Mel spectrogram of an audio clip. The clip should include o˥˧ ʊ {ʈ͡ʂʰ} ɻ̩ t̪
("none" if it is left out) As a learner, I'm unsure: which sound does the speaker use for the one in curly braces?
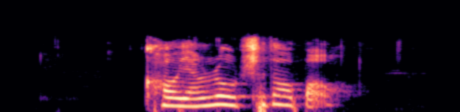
ʈ͡ʂʰ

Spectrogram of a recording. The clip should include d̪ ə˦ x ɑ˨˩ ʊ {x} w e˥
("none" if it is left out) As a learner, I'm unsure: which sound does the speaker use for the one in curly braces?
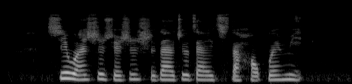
k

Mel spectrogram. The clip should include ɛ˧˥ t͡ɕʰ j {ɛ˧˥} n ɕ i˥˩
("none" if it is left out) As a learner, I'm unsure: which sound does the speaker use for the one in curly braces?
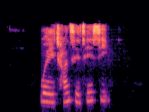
ɛ˥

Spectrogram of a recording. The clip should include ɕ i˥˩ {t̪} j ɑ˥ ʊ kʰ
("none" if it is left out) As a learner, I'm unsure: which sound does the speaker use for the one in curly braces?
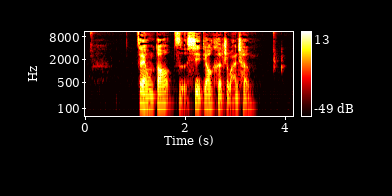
t̪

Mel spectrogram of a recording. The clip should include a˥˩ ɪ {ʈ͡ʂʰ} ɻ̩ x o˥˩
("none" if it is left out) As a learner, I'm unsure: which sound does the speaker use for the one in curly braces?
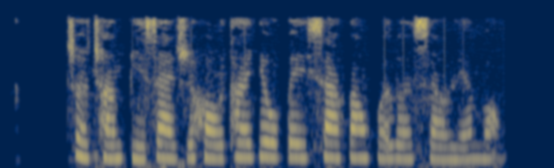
ʈ͡ʂ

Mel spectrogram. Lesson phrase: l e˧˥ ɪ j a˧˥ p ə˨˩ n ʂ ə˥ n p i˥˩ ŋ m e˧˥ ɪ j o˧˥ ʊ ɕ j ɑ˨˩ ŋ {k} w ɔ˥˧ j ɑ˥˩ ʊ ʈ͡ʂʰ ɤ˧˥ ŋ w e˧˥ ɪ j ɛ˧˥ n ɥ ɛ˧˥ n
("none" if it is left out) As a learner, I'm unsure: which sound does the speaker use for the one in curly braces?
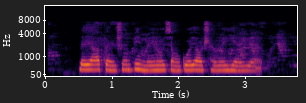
k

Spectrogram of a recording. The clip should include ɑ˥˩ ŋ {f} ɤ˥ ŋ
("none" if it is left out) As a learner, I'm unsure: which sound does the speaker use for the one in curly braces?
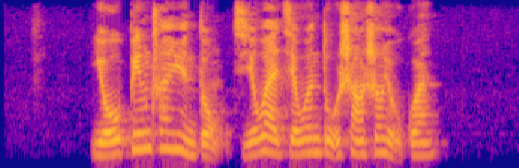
ʂ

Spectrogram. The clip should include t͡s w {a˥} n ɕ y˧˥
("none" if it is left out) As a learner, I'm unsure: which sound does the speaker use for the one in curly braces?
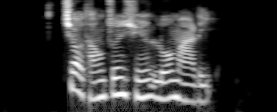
ə˥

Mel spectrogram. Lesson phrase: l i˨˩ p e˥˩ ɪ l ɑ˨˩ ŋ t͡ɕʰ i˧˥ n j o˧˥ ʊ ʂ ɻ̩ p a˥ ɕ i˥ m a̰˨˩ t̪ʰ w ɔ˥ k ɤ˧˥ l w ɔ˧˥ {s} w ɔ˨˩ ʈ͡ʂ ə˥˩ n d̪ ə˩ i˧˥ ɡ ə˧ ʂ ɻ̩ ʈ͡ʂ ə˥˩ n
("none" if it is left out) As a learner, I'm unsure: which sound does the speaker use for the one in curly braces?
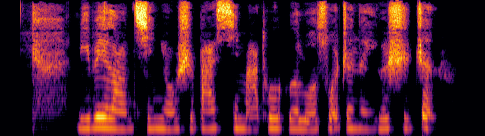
s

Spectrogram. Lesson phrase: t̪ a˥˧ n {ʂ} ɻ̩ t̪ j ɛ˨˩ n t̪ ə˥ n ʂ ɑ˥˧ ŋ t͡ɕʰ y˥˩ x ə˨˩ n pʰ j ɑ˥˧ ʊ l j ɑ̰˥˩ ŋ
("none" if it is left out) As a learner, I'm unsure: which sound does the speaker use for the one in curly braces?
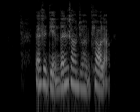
ʂ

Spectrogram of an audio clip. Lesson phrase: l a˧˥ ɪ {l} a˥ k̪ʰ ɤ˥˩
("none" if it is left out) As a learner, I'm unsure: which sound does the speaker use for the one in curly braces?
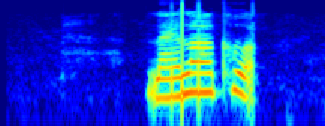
l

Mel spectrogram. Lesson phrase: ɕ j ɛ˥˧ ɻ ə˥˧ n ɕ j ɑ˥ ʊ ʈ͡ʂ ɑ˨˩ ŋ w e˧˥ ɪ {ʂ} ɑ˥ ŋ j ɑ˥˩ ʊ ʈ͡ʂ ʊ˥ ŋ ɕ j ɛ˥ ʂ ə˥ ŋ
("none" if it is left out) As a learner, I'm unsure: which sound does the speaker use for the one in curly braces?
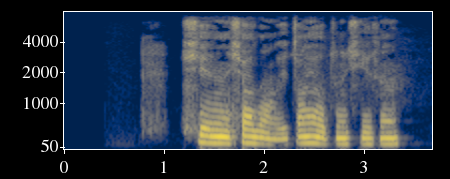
ʈ͡ʂ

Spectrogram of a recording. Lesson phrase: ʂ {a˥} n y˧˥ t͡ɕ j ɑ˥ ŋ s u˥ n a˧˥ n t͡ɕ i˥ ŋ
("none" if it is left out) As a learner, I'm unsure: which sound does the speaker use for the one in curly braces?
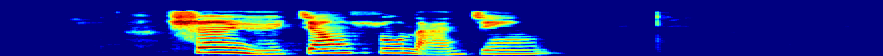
ə˥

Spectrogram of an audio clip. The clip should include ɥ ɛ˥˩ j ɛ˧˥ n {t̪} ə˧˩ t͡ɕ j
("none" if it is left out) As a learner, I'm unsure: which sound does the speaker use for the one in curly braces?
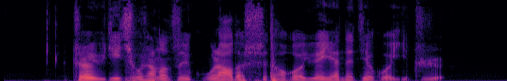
d̪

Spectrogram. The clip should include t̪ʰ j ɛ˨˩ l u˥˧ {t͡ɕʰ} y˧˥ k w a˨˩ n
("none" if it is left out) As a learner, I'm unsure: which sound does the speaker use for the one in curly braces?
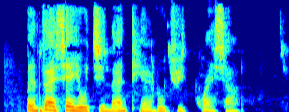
t͡ɕ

